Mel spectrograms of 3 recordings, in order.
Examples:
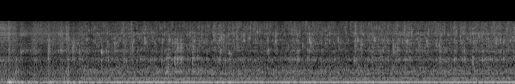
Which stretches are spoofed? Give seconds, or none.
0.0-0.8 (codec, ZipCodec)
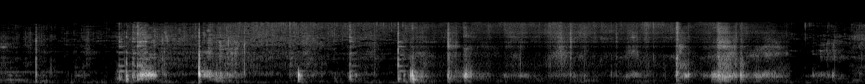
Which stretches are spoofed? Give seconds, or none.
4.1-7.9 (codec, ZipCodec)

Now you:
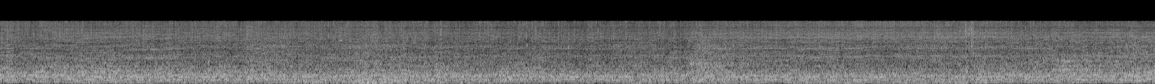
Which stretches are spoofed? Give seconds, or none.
none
